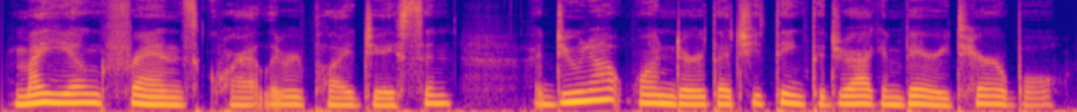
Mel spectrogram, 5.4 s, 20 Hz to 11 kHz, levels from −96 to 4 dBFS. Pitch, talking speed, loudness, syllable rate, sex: 195 Hz, 190 wpm, -18 LUFS, 5.2 syllables/s, female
